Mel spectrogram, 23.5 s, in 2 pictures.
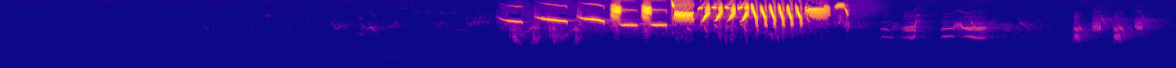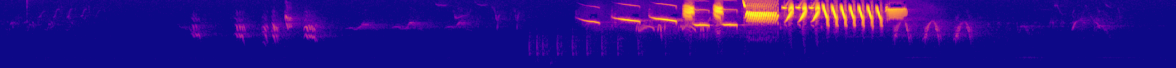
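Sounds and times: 
vesper sparrow song: 0:03.3 - 0:12.6, 0:13.6 - 0:23.0.

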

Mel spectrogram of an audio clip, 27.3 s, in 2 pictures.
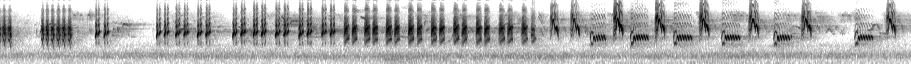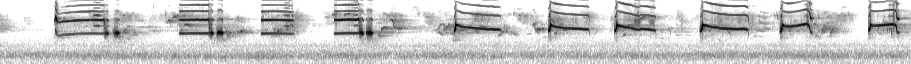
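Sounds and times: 
Northern mockingbird song: 0:00.0 - 0:27.3.

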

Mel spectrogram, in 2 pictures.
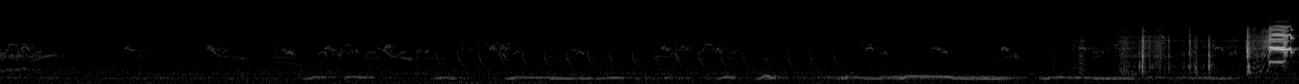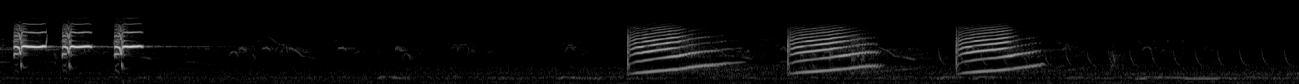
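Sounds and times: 
Great-tailed Grackle calling: 0:10.6 - 0:14.7, 0:19.2 - 0:23.6.

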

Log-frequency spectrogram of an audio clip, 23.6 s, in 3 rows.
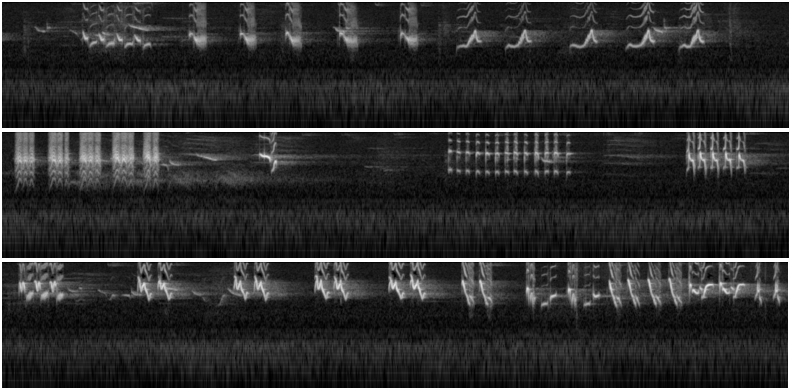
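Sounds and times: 
northern mockingbird singing: 0:00.3 - 0:07.1, 0:08.0 - 0:10.9, 0:12.3 - 0:23.5.

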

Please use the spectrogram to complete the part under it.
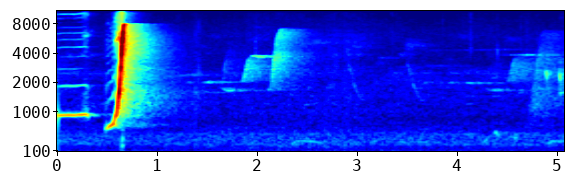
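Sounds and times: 
Eastern whipbird whip-crack song: 0:00.2 - 0:01.0.

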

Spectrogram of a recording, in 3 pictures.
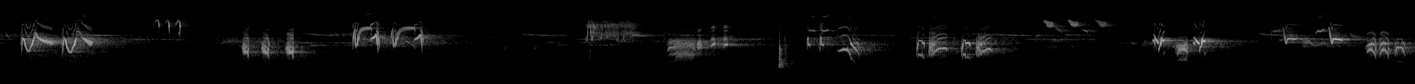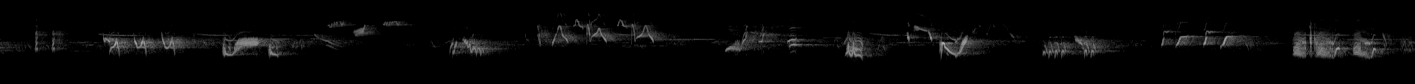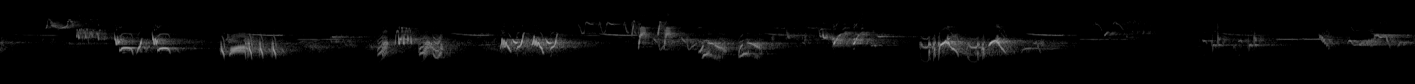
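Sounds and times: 
Brown Thrasher singing varied whistles, rasping notes and chirps: 0:00.0 - 0:42.4.

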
